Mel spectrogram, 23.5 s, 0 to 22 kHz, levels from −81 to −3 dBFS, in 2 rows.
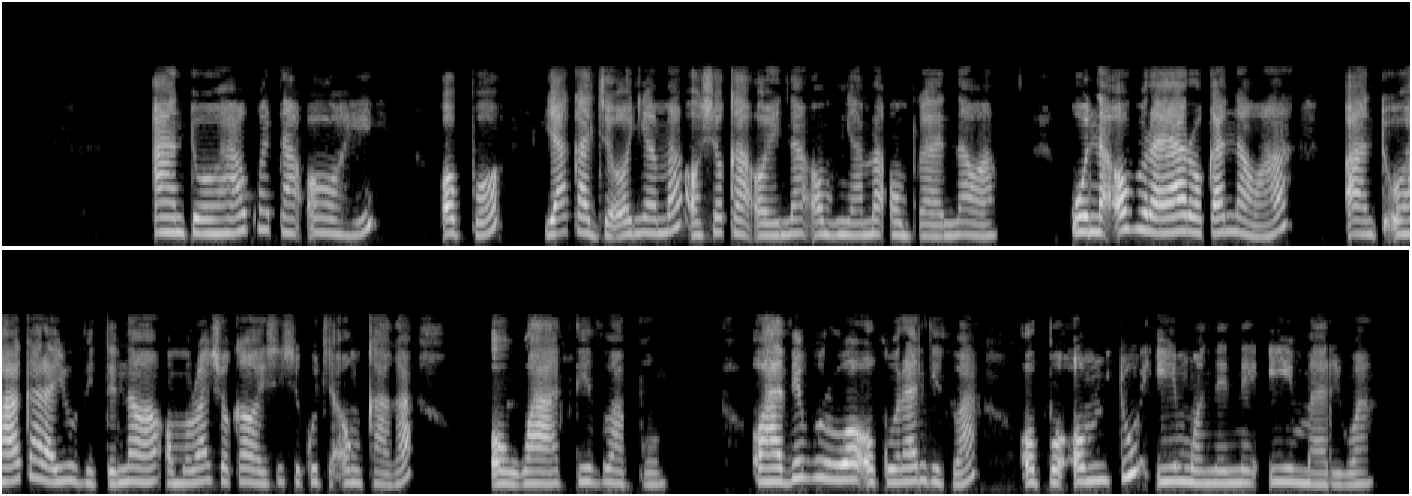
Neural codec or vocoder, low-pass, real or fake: none; 7.2 kHz; real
